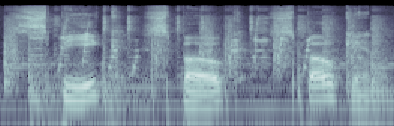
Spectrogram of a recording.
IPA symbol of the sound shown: oʊ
